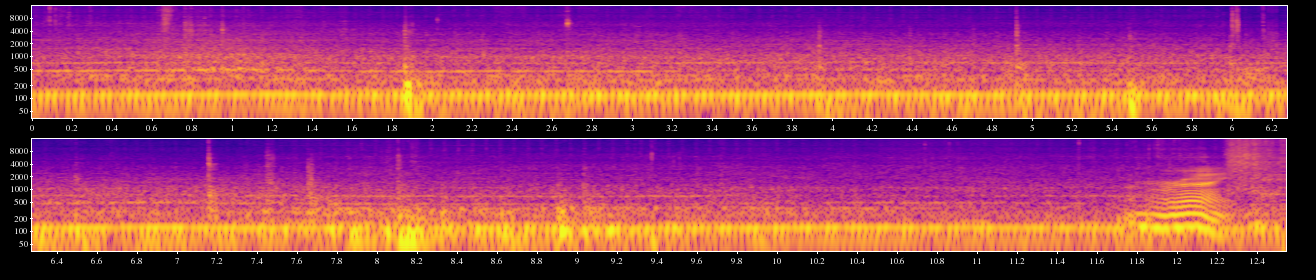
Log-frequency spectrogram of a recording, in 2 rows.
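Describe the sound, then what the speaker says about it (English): A Saab C900 turbo convertible engine runs steadily with the hood open, a close, even idle hum with a brief rev-like rise near the end. "of the engine running."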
